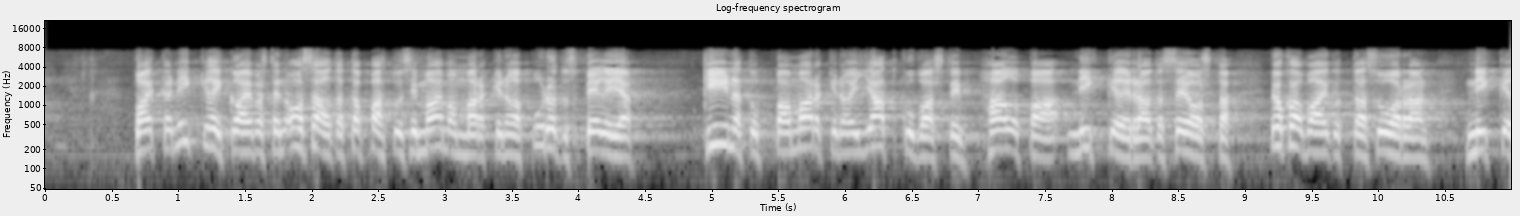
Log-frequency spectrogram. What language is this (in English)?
Finnish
